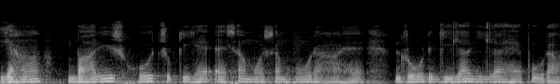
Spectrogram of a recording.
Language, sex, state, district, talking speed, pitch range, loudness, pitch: Hindi, male, Uttar Pradesh, Jalaun, 160 wpm, 105-120 Hz, -25 LUFS, 110 Hz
